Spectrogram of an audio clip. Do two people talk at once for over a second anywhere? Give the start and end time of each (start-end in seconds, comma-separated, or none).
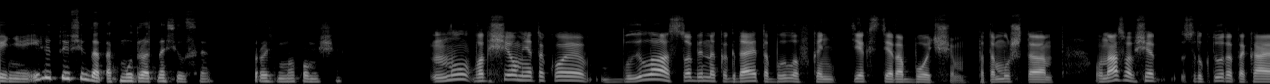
none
